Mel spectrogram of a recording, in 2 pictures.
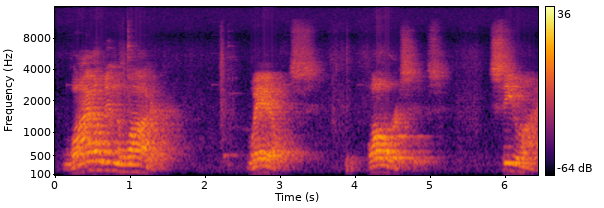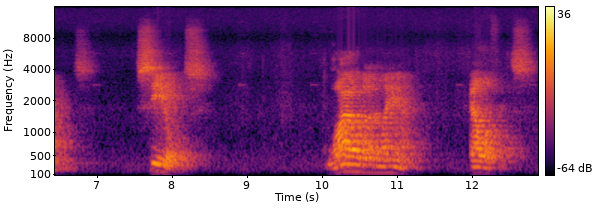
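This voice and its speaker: An older man, an emeritus professor, giving an academic talk at a symposium with an unhurried, emphatic manner and some hesitations. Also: medium pitch, fairly bright tone. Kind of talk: academic presentation. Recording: very echoey hall, voice from far off the mic.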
